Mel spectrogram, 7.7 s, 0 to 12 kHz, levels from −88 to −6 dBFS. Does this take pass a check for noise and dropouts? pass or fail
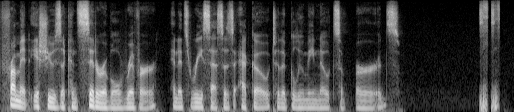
fail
